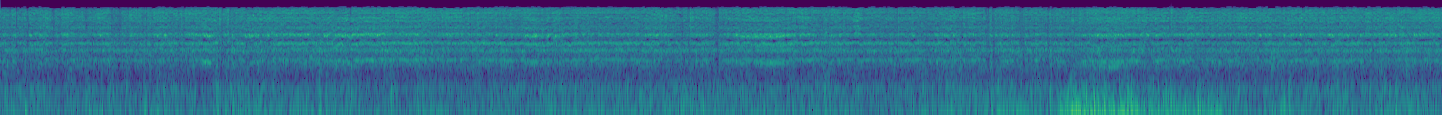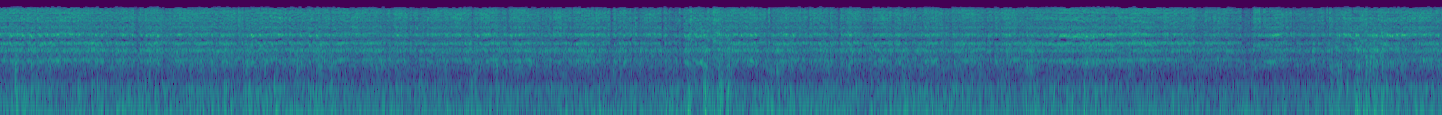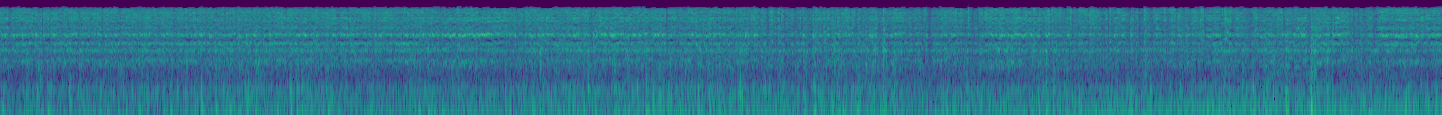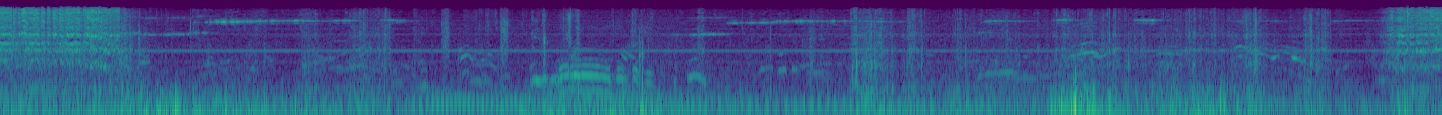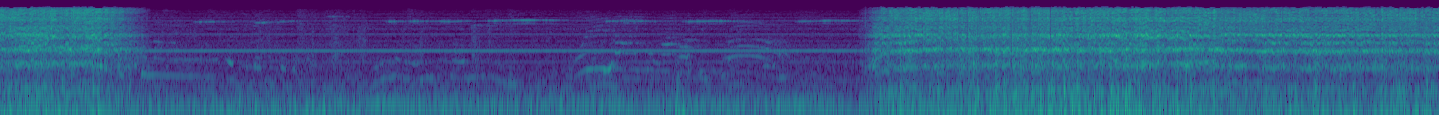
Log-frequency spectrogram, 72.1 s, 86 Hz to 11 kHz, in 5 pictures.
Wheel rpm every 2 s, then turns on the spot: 230, 230, 230, 230, 230, 230, 230, 230, 230, 230, 230, 240, 230, 230, 230, 230, 230, 230, 230, 230, 240, 200, 30, 0, 0, 10, 20, 20, 110, 40, 0, 0, 0, 160, 200, 160.
50-56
